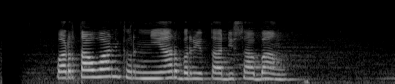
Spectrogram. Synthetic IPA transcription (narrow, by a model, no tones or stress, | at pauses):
wart̪awankərniarbəɾit̪adisabaŋ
